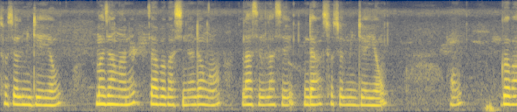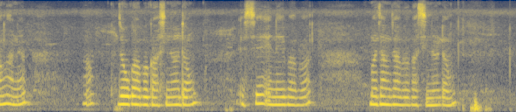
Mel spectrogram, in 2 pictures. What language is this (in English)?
Bodo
